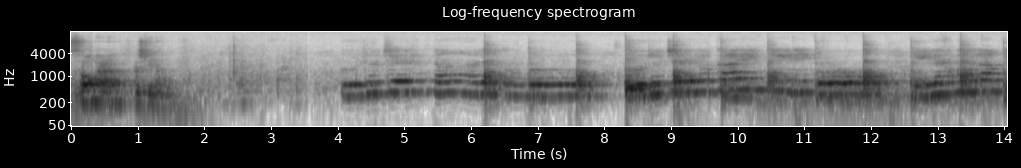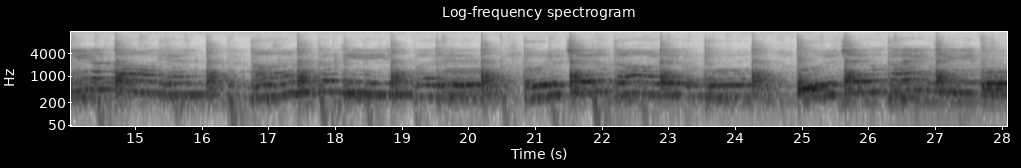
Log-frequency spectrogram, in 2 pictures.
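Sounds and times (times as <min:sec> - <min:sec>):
girl singing into a microphone: 0:04.0 - 0:28.0
sharp percussive beats: 0:06.2 - 0:28.0.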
